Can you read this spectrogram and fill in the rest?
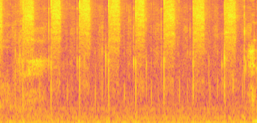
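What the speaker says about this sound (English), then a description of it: "what I do is I just kind of like spray it all over" Water misted from a spray bottle onto a wig, a rapid series of about ten short hissing spritzes in steady rhythm, close to the microphone over a low background hum.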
